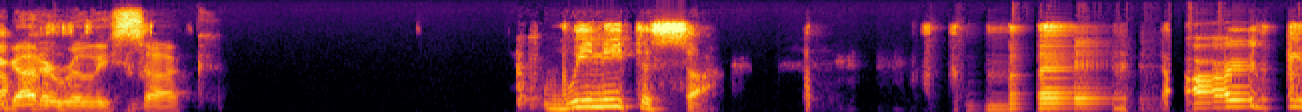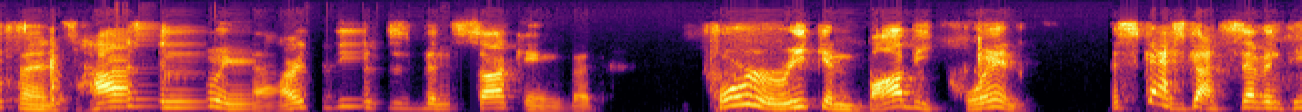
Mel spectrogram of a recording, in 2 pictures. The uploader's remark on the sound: We’re doing the pod through Zoom today because of a little COVID outbreak.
